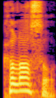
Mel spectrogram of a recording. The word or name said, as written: colossal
